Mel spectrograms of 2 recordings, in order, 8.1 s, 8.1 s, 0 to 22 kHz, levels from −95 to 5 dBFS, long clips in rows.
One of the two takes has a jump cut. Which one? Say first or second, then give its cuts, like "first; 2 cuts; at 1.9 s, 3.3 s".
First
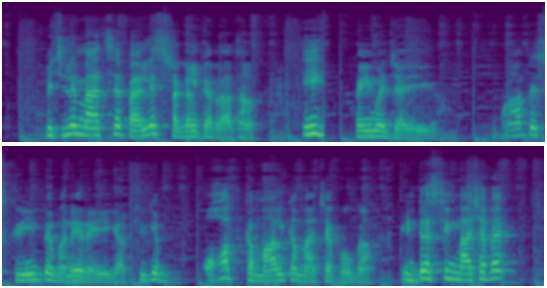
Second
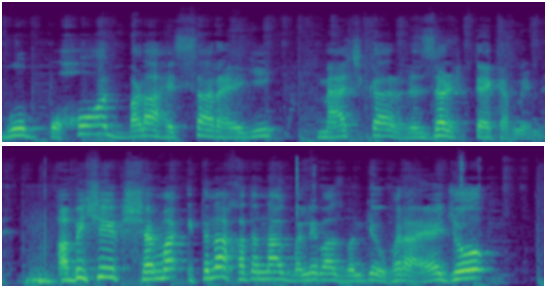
first; 2 cuts; at 2.4 s, 6.9 s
